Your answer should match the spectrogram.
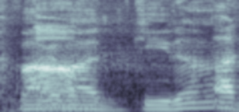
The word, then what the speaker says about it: Bhagavad Gita: Bhagavad Gita? – Bhagavad Gita.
